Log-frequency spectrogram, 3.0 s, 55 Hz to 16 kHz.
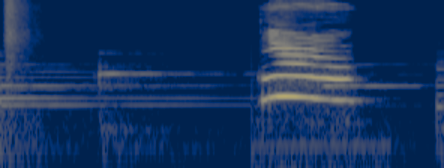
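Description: A cat in the video game Fuga: Melodies of Steel 3 gives a single clear, close meow lasting under a second, between quiet tonal game music notes.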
